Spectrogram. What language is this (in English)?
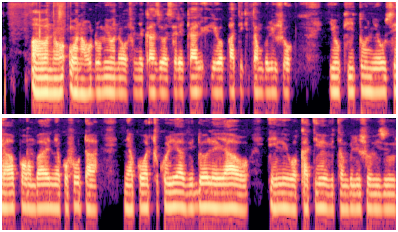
Swahili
